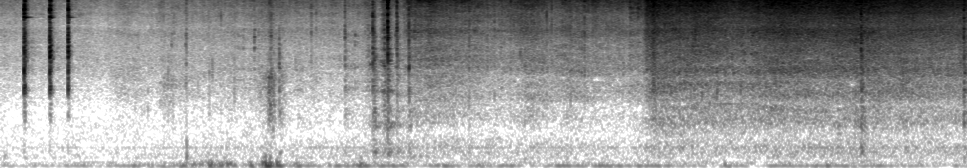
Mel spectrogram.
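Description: Food sizzles over charcoal on a grill that is not hot enough to leave char marks. Faint crackles and pops come early, then a steadier hiss builds and holds louder through the second half.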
